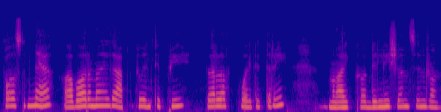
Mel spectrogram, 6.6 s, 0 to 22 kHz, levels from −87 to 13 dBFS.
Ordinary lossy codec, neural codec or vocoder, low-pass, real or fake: none; codec, 16 kHz in and 24 kHz out, 0.8 kbps, FocalCodec, streaming, 65536 codes; 10.8 kHz; fake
